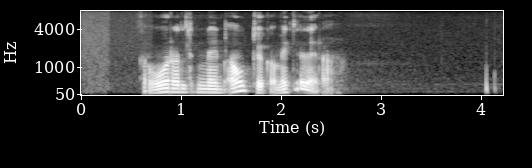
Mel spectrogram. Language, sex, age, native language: Icelandic, male, 30-39, Icelandic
